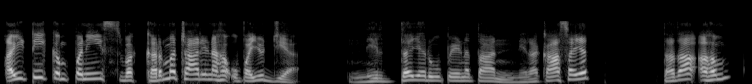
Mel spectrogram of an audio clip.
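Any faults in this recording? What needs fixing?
Nothing needs fixing: the speech passes through a Bluetooth mSBC headset codec, which limits it to about 7.7 kHz and adds only the light graininess typical of that codec.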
